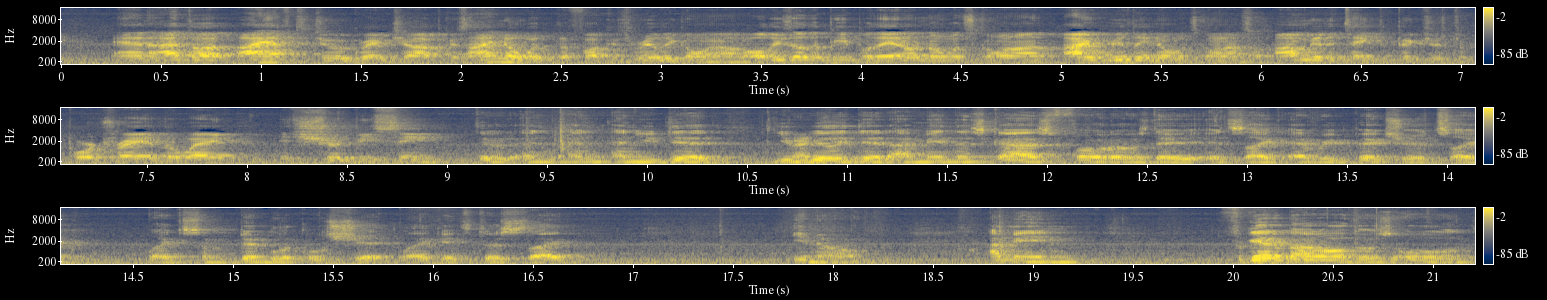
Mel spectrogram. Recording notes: filmed entirely on an iPhoneX, and produced on a MacBookAir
